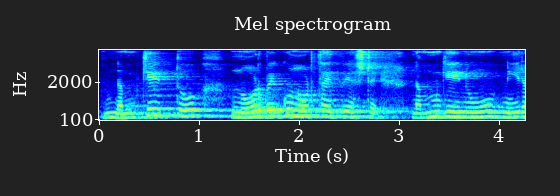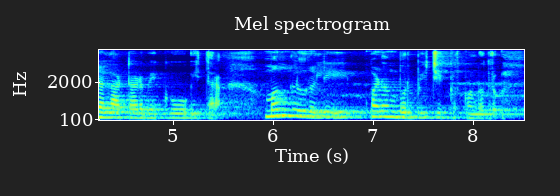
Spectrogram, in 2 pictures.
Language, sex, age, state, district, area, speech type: Kannada, female, 30-45, Karnataka, Hassan, urban, spontaneous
